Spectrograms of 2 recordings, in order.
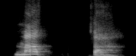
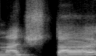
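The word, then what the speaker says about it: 낮다: Kita lihat contohnya ada natta. Jadi bukan najta gitu ya, tapi natta. Jietnya dilafalkan menjadi T.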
